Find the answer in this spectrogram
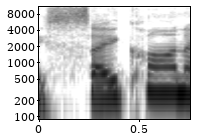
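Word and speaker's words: Scicon: But a few years ago, I invested in a Sicon, I think is how you say the name of this brand, S-C-I-C-O-N, bike bag for travel.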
